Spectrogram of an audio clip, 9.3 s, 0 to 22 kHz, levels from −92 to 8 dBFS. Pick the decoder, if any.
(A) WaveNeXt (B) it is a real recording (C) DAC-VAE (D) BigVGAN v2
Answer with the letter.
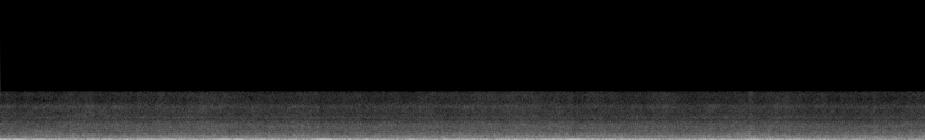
C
